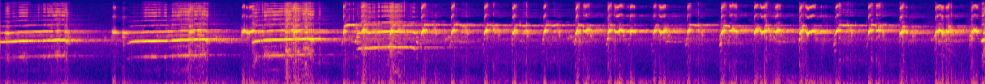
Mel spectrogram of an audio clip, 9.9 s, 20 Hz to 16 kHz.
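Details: Bald eagle pair in their treetop nest at The Hamlet, recorded by nest cam in the early morning of 15 December 2019 during greetings and mating: a long run of loud, high chattering calls, ringing notes breaking into rapid staccato piping.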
